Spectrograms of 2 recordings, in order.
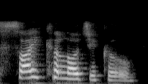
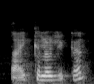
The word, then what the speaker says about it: psychological: is don't forget the the p is silent so ignore the p and we've got psychological psychological perfect and this one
